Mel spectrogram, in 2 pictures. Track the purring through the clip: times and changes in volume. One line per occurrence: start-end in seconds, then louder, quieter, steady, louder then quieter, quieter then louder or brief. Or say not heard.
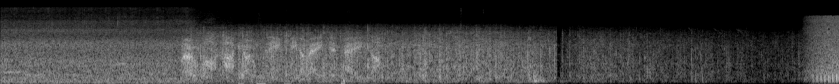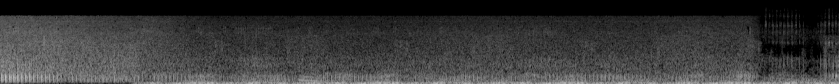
8.1-16.7 quieter.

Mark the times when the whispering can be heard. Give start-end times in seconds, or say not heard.
1.8-3.8.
